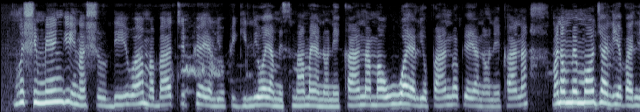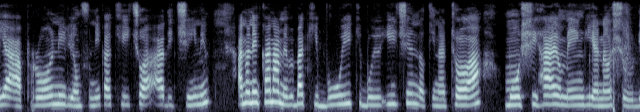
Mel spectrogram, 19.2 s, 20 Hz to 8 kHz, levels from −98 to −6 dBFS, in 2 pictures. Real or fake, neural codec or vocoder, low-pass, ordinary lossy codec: real; none; 7.2 kHz; Opus, 64 kbps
